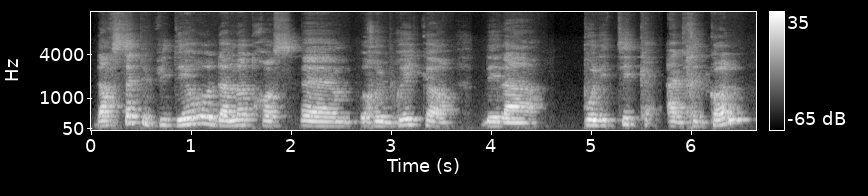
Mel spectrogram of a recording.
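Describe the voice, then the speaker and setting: A man from Côte d'Ivoire hosts his own channel, talking in a halting way with many drawn-out "euh" fillers. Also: a little high, a little mellow, echoey room, far from the mic. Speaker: host. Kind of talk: hesitant talking-head commentary.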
